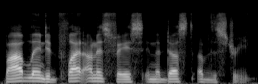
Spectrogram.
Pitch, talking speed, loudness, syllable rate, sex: 125 Hz, 280 wpm, -21 LUFS, 5.3 syllables/s, male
